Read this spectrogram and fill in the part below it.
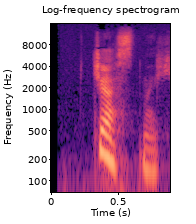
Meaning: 1. private 2. particular 3. individual
- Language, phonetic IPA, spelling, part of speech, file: Russian, [ˈt͡ɕasnɨj], частный, adjective, Ru-частный.ogg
